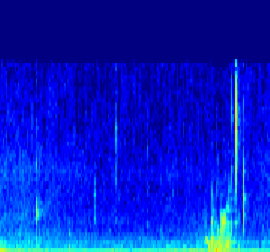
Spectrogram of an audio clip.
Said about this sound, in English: I had to take a sip of water.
